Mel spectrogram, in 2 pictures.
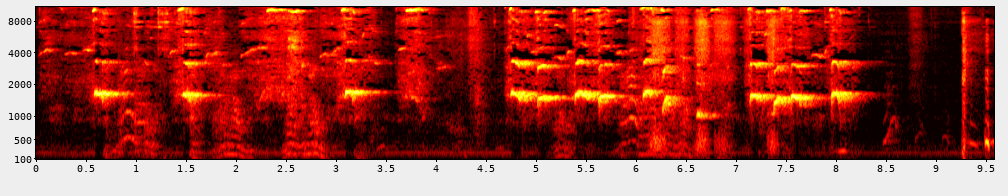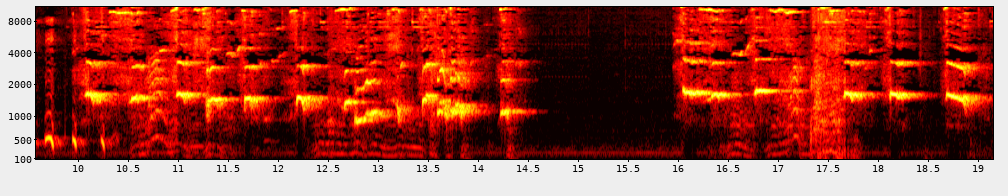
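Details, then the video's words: Two pet dogs, a Beagle and a Terrier, spar playfully without contact on a couch, giving bursts of whiny, yelping growls and yips that rise and fall, in clustered runs separated by short silences, with a steady low hum behind. "Beagle and Terrier Playing"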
